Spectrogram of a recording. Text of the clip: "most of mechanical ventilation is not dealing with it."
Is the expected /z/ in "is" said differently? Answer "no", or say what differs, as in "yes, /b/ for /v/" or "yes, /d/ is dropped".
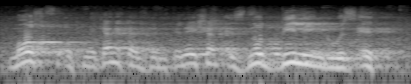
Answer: no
